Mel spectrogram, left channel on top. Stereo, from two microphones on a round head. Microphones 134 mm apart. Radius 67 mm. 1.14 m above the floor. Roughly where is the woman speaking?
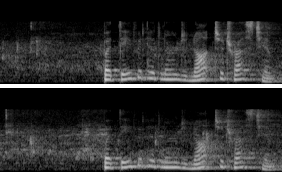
Left.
